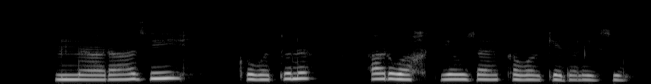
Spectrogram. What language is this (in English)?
Pashto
